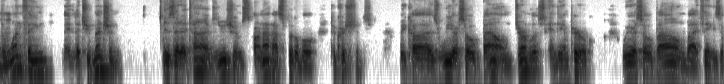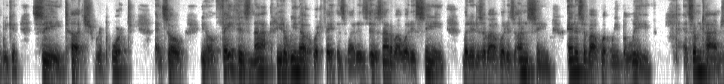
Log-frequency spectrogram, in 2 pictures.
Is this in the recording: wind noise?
no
